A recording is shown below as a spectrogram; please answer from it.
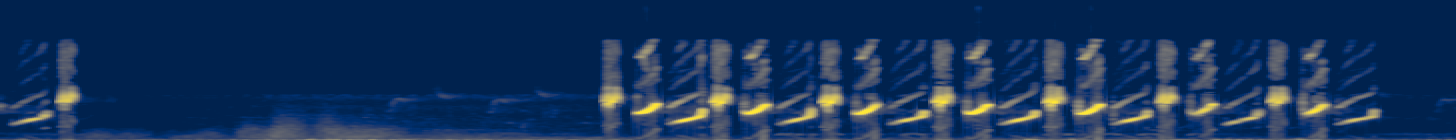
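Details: Cinereous tit song used to train caged birds to sing: after a quiet start with a low rustle, a loud, high, ringing two-note phrase, a falling then rising whistle, repeats steadily about a dozen times.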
